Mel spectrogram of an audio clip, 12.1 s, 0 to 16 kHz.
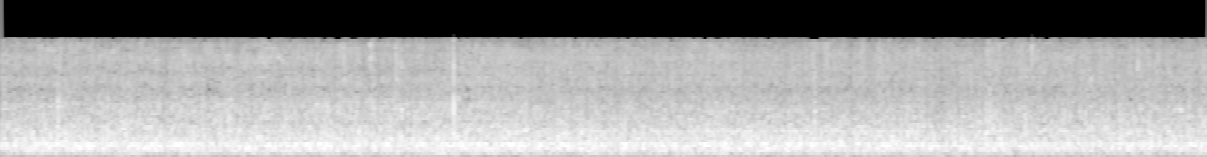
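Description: Steady cabin noise inside a Ryanair Boeing 737 on approach with its flaps out: an even rush of engine and airflow noise that holds the same level throughout.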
